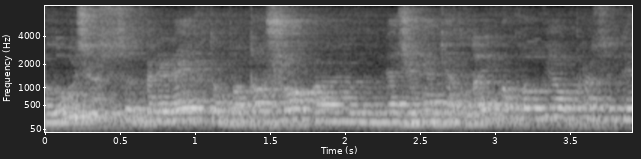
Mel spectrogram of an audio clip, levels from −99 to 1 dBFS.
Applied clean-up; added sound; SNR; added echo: none; none; none; reverberation time 0.9 s.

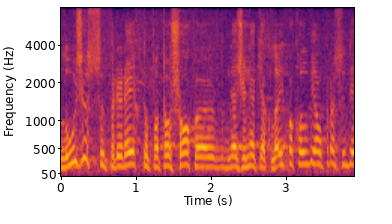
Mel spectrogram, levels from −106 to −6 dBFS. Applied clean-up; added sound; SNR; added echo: none; none; none; none.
